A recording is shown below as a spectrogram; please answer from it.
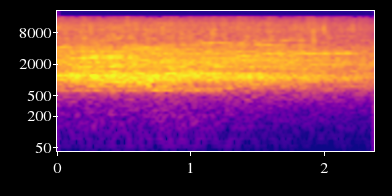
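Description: Audience applauding and cheering, a dense wash of clapping that begins to die away near the end.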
